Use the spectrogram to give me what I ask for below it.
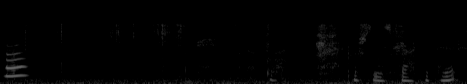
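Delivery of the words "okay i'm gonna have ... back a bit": soft unvoiced whisper. Real, not acted. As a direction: whisper it to yourself. Quiet building asmr whisper.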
